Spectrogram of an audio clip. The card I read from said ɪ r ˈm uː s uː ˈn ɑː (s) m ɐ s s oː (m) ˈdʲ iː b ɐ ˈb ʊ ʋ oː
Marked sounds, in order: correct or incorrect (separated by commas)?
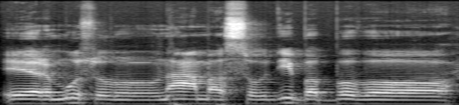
incorrect, incorrect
